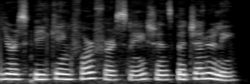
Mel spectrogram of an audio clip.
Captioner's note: speaking French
